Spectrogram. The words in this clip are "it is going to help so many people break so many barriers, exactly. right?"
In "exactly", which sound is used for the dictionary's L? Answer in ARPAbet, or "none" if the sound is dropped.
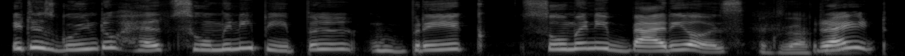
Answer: none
